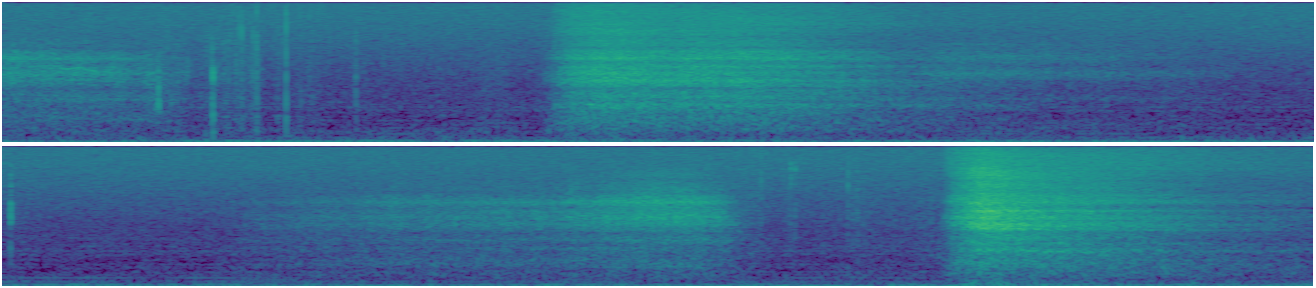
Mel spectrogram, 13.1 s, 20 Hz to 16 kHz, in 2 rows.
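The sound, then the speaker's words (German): Slow, deep breaths in and out during a calming breathing exercise: soft, airy rushes of breath separated by long quiet gaps, faint over a steady low background hum. “Dann atme doch einfach nochmal 2-3 Mal tief ein und aus. Nochmal tief einatmen.”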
